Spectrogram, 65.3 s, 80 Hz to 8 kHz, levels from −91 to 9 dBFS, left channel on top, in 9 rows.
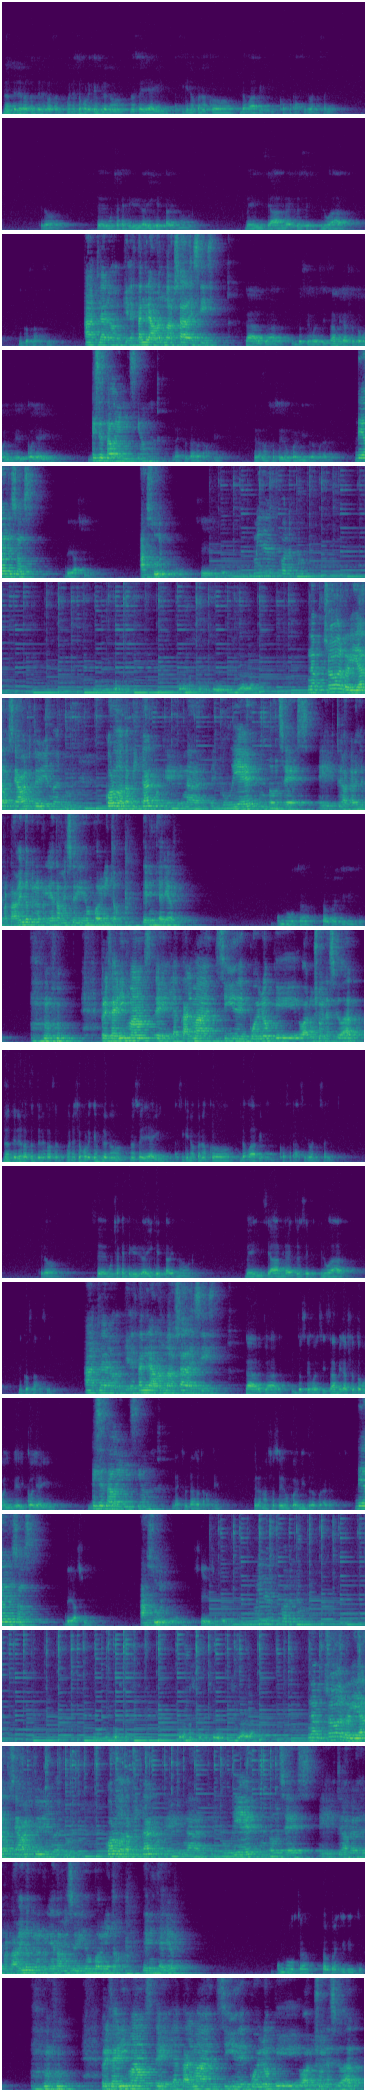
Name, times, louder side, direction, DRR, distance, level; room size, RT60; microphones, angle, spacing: voice 1, 0.0-6.6 8.0-8.5 9.2-11.1 12.1-14.2 14.8-15.5 19.4-22.9 23.5-24.2 25.2-26.1 26.8-28.4 30.3-30.8 32.0-32.7 33.0-34.6 38.1-38.9 39.8-41.6 43.0-43.1 56.3-58.1, right 2 dB, 70° right, 9 dB, 1.6 m, -31 dB
voice 2, 16.2-18.7 23.6-24.8 28.8-29.6 31.8-32.3 34.1-35.2 42.4-45.0 45.6-54.3 58.7-59.4 59.7-65.2, left 1 dB, 65° left, 3 dB, 3.7 m, -22 dB
Guitar, 33.2-49.2, equal, 30° right, 1.3 m, -33 dB
19.0 x 12.5 x 6.0 m, 1.1 s
head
